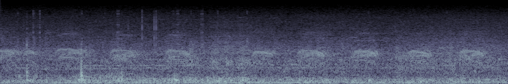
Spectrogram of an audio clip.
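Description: A bird calling over and over in a steady series of short, harsh calls, about two a second.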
